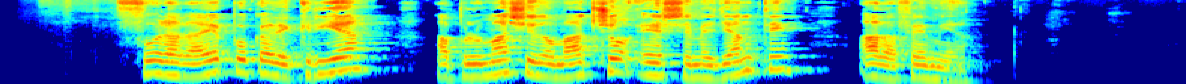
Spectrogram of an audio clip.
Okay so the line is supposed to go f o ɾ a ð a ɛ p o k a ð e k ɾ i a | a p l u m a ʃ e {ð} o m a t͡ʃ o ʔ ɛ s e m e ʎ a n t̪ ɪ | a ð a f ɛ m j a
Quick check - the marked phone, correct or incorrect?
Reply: correct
